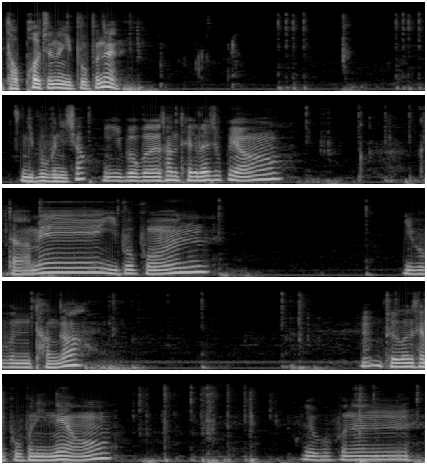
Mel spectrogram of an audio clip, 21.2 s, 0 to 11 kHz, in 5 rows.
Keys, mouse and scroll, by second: 1.0 alt+middle click, 2.7 click, 2.8 click, 3.8 shift+click, 4.0 shift+click, 5.0-5.9 shift+drag, 5.0 alt+middle click, 5.0 right click, 6.2-7.2 shift+drag, 7.7 alt+middle click, 7.7 shift+click, 7.7 right click, 8.2 alt+middle click, 9.5 alt+middle click, 9.5 right click, 9.5-10.5 shift+drag, 10.5 alt+middle click, 10.5 right click, 12.0-12.9 shift+drag, 12.0 alt+middle click, 13.8 shift+click, 13.8 alt+middle click, 14.6-15.4 ctrl+shift+drag, 14.6 alt+middle click, 14.7 alt+middle click, 16.5 alt+middle click, 18.3 alt+middle click, 18.4 ctrl+shift+drag, 19.1 alt+middle click, 20.5-21.0 ctrl+shift+drag.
